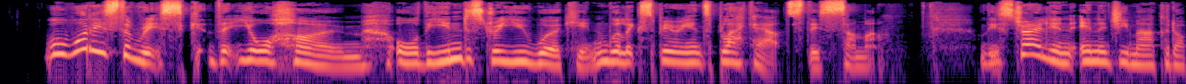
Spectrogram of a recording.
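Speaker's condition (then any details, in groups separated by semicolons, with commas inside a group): No condition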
